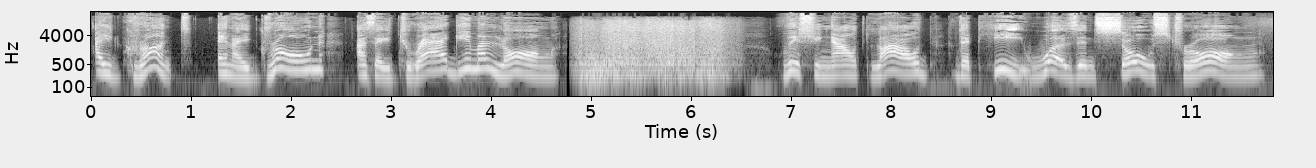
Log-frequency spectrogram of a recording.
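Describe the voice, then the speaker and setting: A woman's voice: fairly high pitch, lively intonation, very slow. A woman reading picture books aloud for young children in a playful, theatrical storytelling manner. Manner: playful, theatrical, acts out the dialogue. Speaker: children's storyteller and channel host. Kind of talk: expressive picture-book read-aloud. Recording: very noisy background, clicks.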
